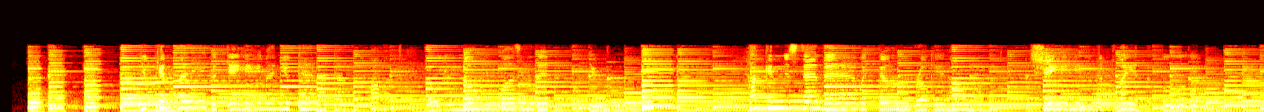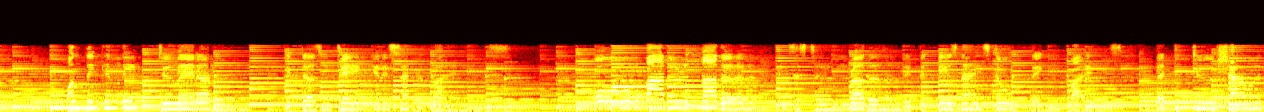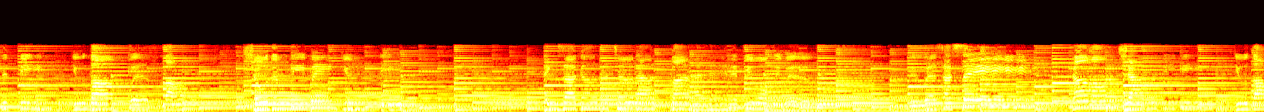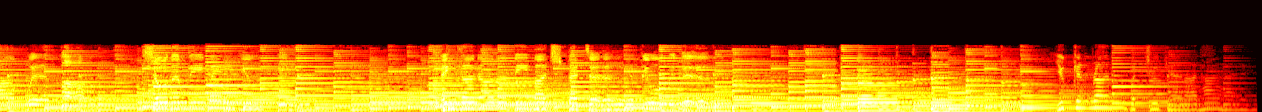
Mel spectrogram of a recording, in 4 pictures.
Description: Pop/Rock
